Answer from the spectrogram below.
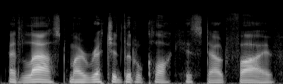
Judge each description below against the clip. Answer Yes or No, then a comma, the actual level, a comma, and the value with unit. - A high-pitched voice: No, low, 105 Hz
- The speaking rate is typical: Yes, average, 190 wpm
